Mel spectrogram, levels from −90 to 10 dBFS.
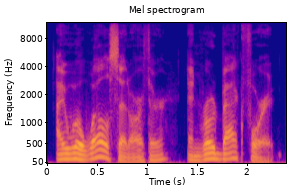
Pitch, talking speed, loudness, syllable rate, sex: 115 Hz, 250 wpm, -17 LUFS, 5.5 syllables/s, male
